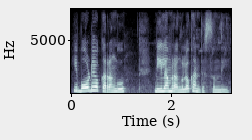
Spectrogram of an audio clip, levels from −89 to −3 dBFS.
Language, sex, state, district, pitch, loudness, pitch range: Telugu, female, Telangana, Hyderabad, 235 Hz, -14 LUFS, 210-275 Hz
